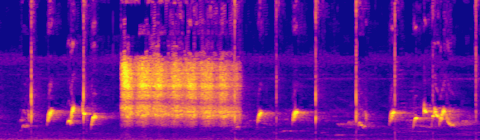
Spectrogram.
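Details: Morning song of a caged red-whiskered bulbul put out in the dew: quick, rising whistled phrases broken by a loud burst of rushing noise, then more chirpy whistles, with scattered clicks around them.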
